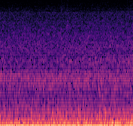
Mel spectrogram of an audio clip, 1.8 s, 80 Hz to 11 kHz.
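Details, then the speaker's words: 2006 Mercedes Sprinter T1N diesel idling right after first start with a newly installed cylinder head: steady deep rumble, even beat, no knocks or rattles; sounds pretty nice already, normal idle. "it sounds pretty nice already"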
